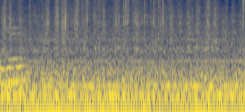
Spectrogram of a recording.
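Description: A thin plastic bag crinkling and rustling as flour mix is poured out of it into a bowl, over a steady low hum.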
